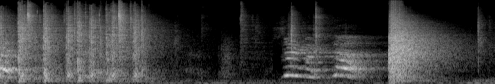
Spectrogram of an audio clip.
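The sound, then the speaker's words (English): Sharp, cracking gunshots ring out from a pretend shooter during a simulated school shooting exercise: a rapid burst of snaps at first, then a few scattered reports and one loud blast near the end that trails off. A muffled voice is briefly heard between shots. “He carefully but quickly shuffles toward the sound of gunshots.”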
